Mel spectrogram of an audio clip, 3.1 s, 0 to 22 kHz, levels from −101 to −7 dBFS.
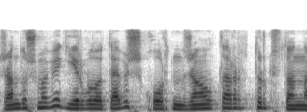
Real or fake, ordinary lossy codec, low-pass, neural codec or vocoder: real; none; 7.2 kHz; none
